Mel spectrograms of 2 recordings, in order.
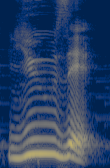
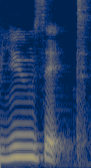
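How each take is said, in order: First: The final T is a glottal stop. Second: The final T is clearly pronounced. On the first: "I just did it there" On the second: "instead of use it"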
